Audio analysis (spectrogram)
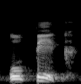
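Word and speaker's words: opaque: Right, now coming to ओपेक। ओपेक ये आपका जीके वाला ओपेक नहीं है, OPEC, ये इसका अलग है, ये ओपेक नहीं है, लेकिन उच्चारण ओपेक ही आता है।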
